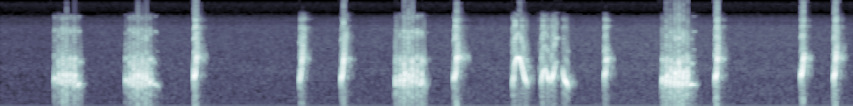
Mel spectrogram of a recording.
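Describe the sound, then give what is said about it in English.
A wild turkey hen gives a loose series of short, bubbly clucks (bubble clucks) mixed with brief rolling purrs, about a dozen notes in irregular rhythm, clear with quiet gaps and no talking. “So that's the bubble clucks, which is very similar to the way a Goulds, Rios, and Miriams clucks in general, as opposed to a more inquisitive cluck and purr, or even a more agitated cluck and purr”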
